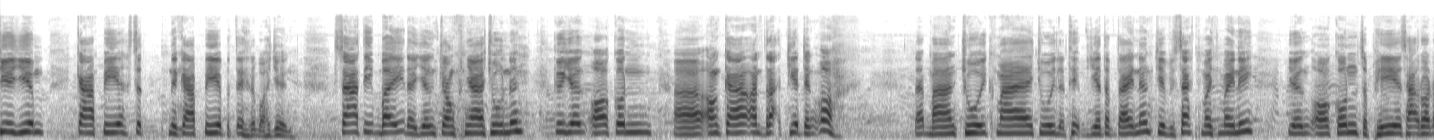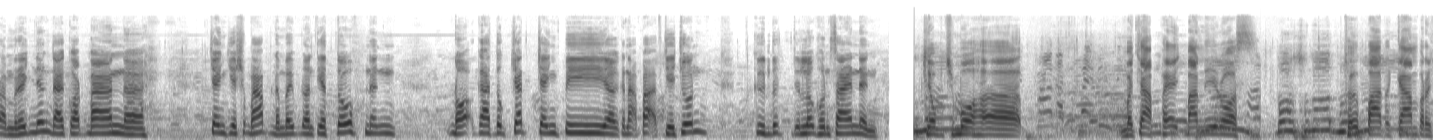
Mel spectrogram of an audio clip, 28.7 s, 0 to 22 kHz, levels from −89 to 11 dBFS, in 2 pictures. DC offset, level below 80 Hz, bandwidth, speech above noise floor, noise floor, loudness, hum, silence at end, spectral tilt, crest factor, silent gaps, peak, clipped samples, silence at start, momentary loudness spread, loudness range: under 0.1%; -60 dBFS; 13.5 kHz; 28 dB; -45 dBFS; -16 LUFS; none; 0 s; -5.5 dB/octave; 14 dB; 23.23-23.48 s; -2 dBFS; under 0.1%; 0 s; 8 LU; 2 LU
